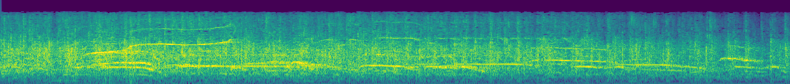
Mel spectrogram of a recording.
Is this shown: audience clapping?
yes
